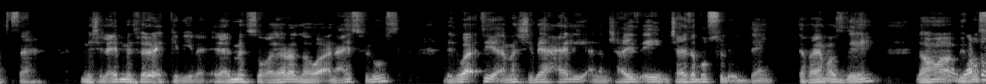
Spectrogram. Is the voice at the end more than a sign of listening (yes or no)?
yes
